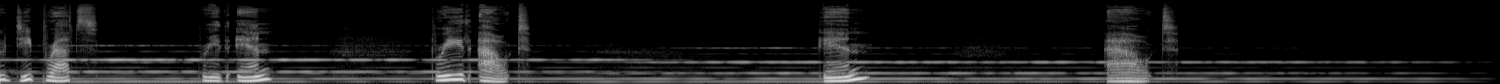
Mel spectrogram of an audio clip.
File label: meditation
